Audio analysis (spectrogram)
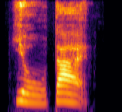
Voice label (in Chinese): "有待", Chinese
